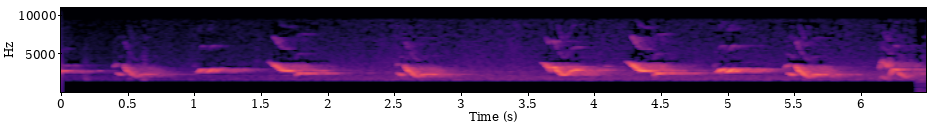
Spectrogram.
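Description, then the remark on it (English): An American robin, introduced as the Iowa Bird of Mouth bird for May, sings a steady series of clear, rising-and-falling whistled phrases, repeated about every half second to second, fairly loud with no other sounds. “Tell us about the robin and why you chose.”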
